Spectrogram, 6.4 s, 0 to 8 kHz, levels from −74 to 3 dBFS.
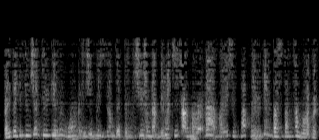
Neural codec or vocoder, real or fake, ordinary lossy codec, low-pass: codec, 44.1 kHz, 0.9 kbps, DAC; fake; MP3, 24 kbps; 7.2 kHz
